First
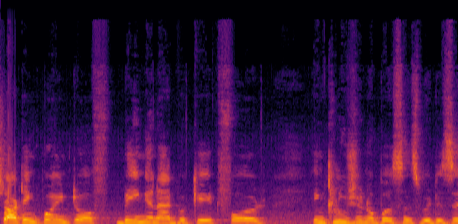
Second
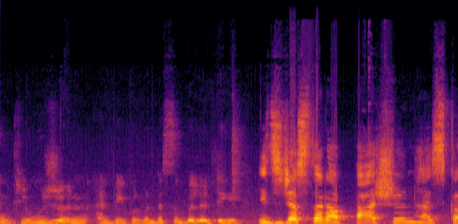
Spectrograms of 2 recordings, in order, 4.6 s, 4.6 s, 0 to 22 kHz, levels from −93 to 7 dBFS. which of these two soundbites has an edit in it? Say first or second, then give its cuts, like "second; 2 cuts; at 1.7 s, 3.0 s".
second; 1 cut; at 2.4 s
